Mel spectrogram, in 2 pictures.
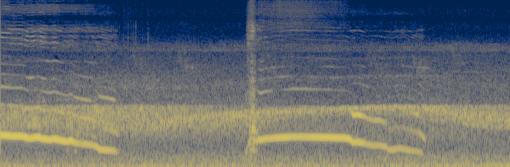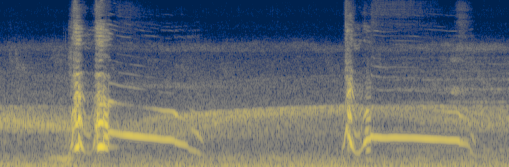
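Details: Texie, a one-year-old male Cardigan Welsh Corgi, howls along with emergency vehicle sirens: long sliding tones that rise then fall, repeated several times across the clip, with brief sharp bursts in between and a siren wailing underneath.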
